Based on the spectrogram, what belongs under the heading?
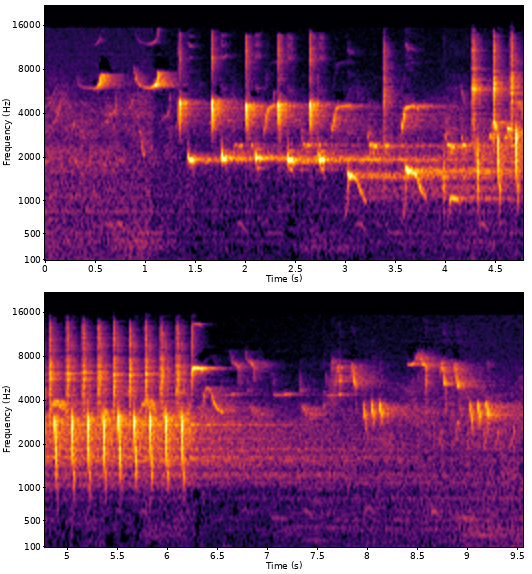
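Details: Common nightingale in song at sunset, evening forest of Krasnodar Krai, Russia; varied whistles build into a fast, even, rapidly repeated rattle of about a dozen notes, followed by softer twittering phrases.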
